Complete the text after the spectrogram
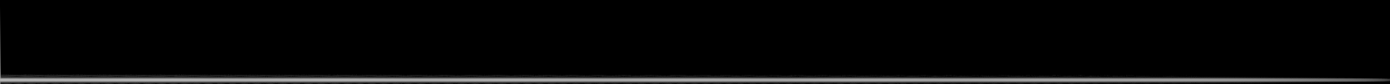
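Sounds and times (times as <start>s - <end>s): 
throat chakra singing bowl G note tone at 432hz: 0.0s - 13.8s.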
